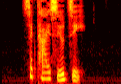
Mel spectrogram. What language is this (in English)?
Cantonese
